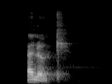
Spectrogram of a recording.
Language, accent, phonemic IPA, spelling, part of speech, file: French, France, /a.lɔk/, allocs, noun, LL-Q150 (fra)-allocs.wav
- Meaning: child benefit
